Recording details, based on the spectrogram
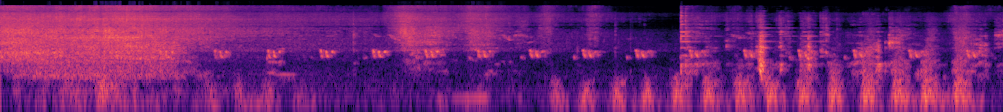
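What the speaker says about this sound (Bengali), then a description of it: "লাউ ভাজা হয়ে গেছে, জল দিয়ে দিলাম।" Water is poured into a pan of frying bottle gourd, setting off a loud hissing sizzle that settles into rhythmic bubbling and spitting, close up, for several seconds.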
